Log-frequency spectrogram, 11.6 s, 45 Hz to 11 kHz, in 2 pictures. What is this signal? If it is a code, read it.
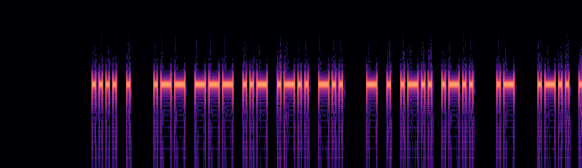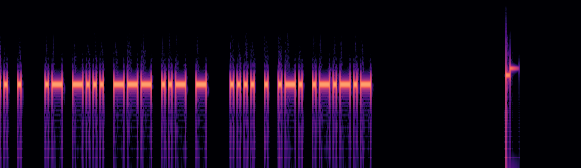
Morse code, heard as a keyed tone, about 36 wpm, 700 Hz. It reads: HE WOULD TELL A LIE ABOUT HER.
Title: Sentences from Top 1600 Words 35wpm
